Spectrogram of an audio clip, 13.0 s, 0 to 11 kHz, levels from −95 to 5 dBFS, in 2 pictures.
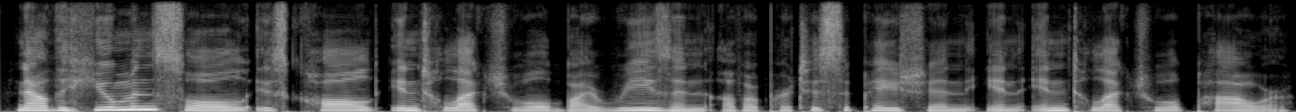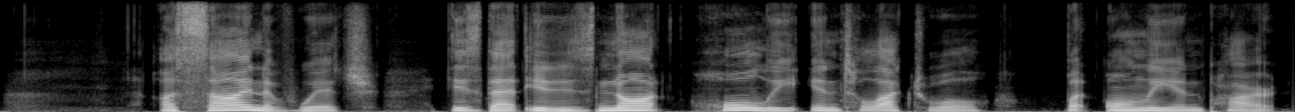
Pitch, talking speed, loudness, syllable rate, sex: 200 Hz, 140 wpm, -19 LUFS, 4.5 syllables/s, female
